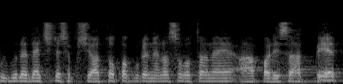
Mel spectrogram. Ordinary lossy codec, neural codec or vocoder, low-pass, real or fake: MP3, 32 kbps; codec, 16 kHz, 0.4 kbps, LongCat-Audio-Codec; 7.2 kHz; fake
